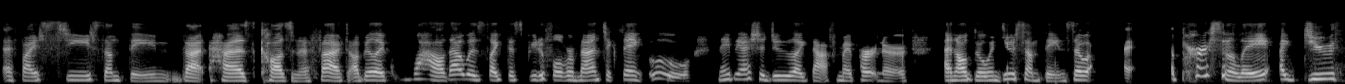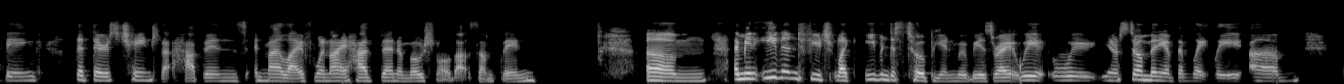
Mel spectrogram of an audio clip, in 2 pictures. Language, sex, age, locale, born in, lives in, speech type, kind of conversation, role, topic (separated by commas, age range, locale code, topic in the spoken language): English, female, 40-44, en-US, United States, United States, conversation, podcast, guest, In what ways do movies influence how we see ourselves and motivate us to grow?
